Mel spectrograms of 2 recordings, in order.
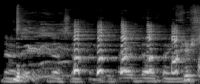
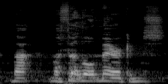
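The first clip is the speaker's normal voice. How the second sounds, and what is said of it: Attempted Texan-accented presidential impression. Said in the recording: “can you do a W impression? ... No, I can't do a Texas accent.”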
